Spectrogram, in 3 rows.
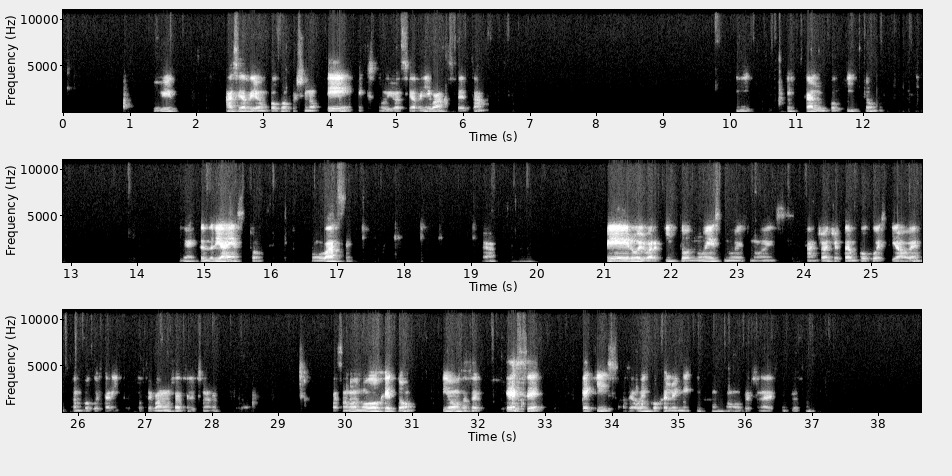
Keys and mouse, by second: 1.7-3.5 drag, 4.4 e, 11.0 s, 14.1-17.8 middle drag, 18.3 shift+middle click, 19.0 middle click, 20.4 KP_7, 22.6 click, 29.0 Tab, 29.9 shift+middle click, 32.8 s, 35.8 click, 37.8-38.6 drag.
